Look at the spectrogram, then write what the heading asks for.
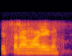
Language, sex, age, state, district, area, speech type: Urdu, male, 18-30, Bihar, Purnia, rural, conversation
